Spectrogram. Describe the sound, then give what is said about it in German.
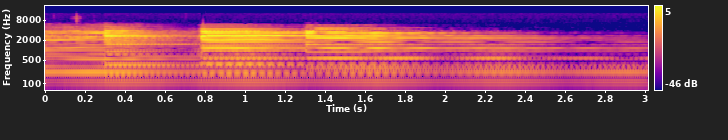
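An electric instrument played through delay and reverb effects plays a few sustained, harmonically rich notes that ring out and blend into a washy, echoing tail, with the effects smearing each new note into the last. No one speaks. “Also auf alle Fälle Delay Reverb mit dabei. Also Raum und Echo.”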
